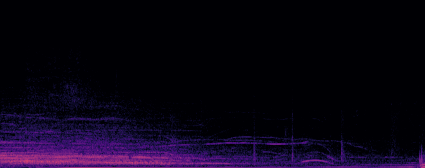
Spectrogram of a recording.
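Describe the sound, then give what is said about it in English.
A large festival crowd screams and cheers loudly in response to a call for unreleased music, a dense roar of many voices with scattered whoops rising above it, sustained for several seconds before slowly fading, with a low rumbling hum beneath. “Come on guys, if you're ready for some unreleased music, let me hear you scream!”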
